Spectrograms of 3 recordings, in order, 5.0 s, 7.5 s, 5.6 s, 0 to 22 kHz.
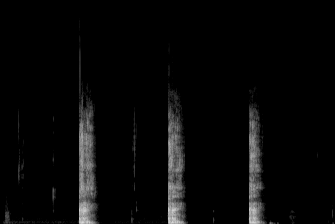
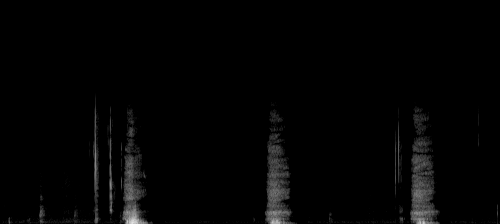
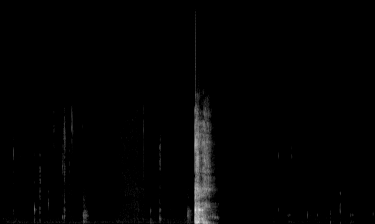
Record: {"three_cough_length": "5.0 s", "three_cough_amplitude": 32767, "three_cough_signal_mean_std_ratio": 0.24, "exhalation_length": "7.5 s", "exhalation_amplitude": 28952, "exhalation_signal_mean_std_ratio": 0.17, "cough_length": "5.6 s", "cough_amplitude": 32687, "cough_signal_mean_std_ratio": 0.13, "survey_phase": "beta (2021-08-13 to 2022-03-07)", "age": "18-44", "gender": "Male", "wearing_mask": "No", "symptom_none": true, "smoker_status": "Never smoked", "respiratory_condition_asthma": true, "respiratory_condition_other": false, "recruitment_source": "REACT", "submission_delay": "1 day", "covid_test_result": "Negative", "covid_test_method": "RT-qPCR", "influenza_a_test_result": "Negative", "influenza_b_test_result": "Negative"}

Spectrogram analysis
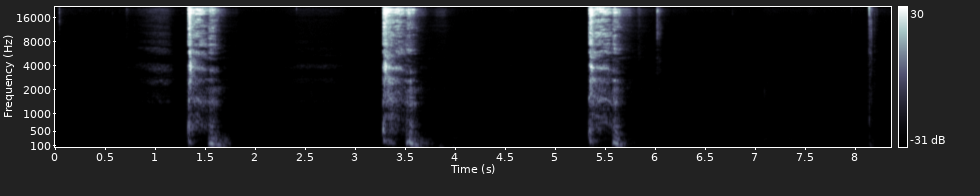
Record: {"three_cough_length": "8.4 s", "three_cough_amplitude": 32768, "three_cough_signal_mean_std_ratio": 0.28, "survey_phase": "beta (2021-08-13 to 2022-03-07)", "age": "65+", "gender": "Male", "wearing_mask": "No", "symptom_none": true, "smoker_status": "Never smoked", "respiratory_condition_asthma": false, "respiratory_condition_other": true, "recruitment_source": "REACT", "submission_delay": "2 days", "covid_test_result": "Negative", "covid_test_method": "RT-qPCR"}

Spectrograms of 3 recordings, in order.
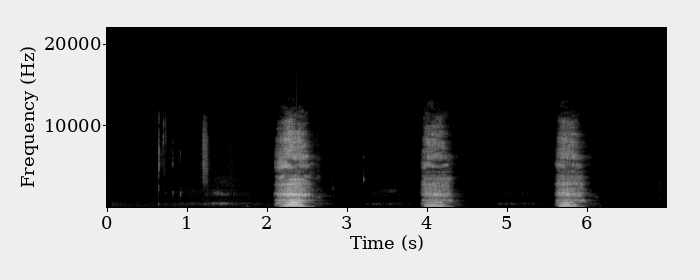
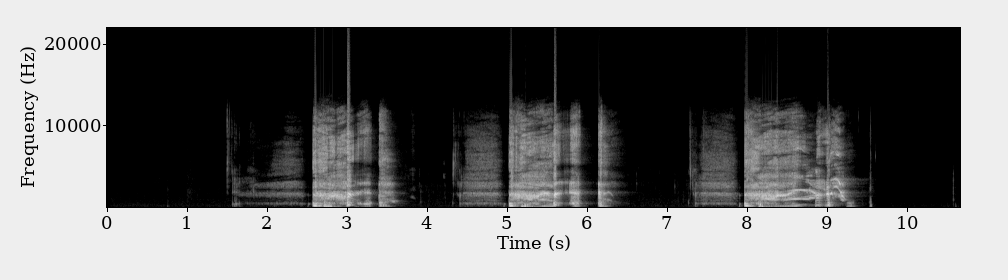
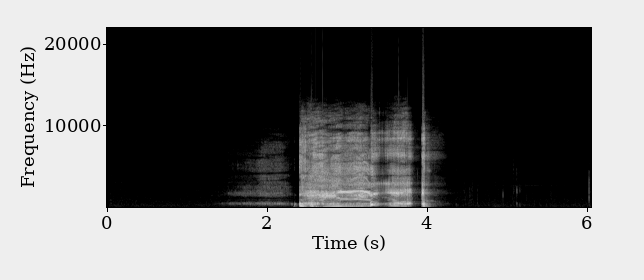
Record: {"exhalation_length": "7.0 s", "exhalation_amplitude": 29807, "exhalation_signal_mean_std_ratio": 0.25, "three_cough_length": "10.7 s", "three_cough_amplitude": 32768, "three_cough_signal_mean_std_ratio": 0.44, "cough_length": "6.1 s", "cough_amplitude": 32767, "cough_signal_mean_std_ratio": 0.41, "survey_phase": "alpha (2021-03-01 to 2021-08-12)", "age": "18-44", "gender": "Male", "wearing_mask": "No", "symptom_cough_any": true, "symptom_new_continuous_cough": true, "symptom_fatigue": true, "symptom_fever_high_temperature": true, "symptom_headache": true, "symptom_onset": "2 days", "smoker_status": "Never smoked", "respiratory_condition_asthma": false, "respiratory_condition_other": false, "recruitment_source": "Test and Trace", "submission_delay": "1 day", "covid_test_result": "Positive", "covid_test_method": "RT-qPCR"}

